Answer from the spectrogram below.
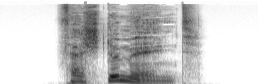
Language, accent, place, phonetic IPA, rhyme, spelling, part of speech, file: German, Germany, Berlin, [fɛɐ̯ˈʃtʏml̩nt], -ʏml̩nt, verstümmelnd, verb, De-verstümmelnd.ogg
- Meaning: present participle of verstümmeln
